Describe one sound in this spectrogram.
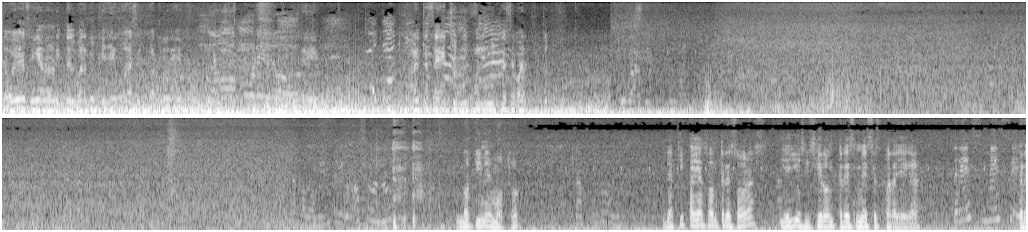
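A car's engine and tyres hum steadily on the road.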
